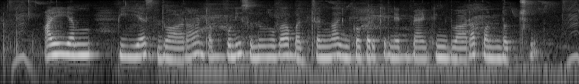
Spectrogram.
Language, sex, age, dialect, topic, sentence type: Telugu, female, 18-24, Southern, banking, statement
